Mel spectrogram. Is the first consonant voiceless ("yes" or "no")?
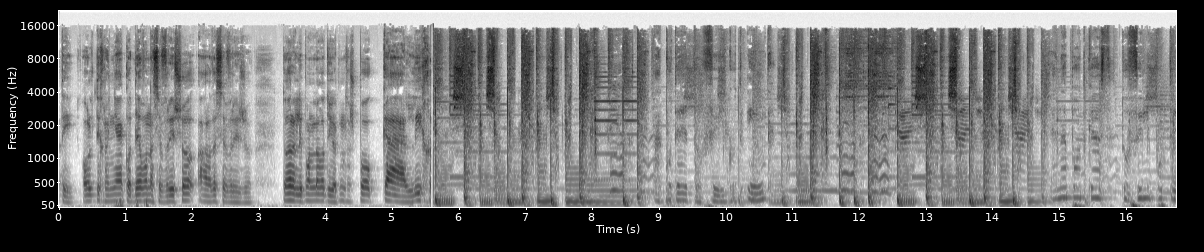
yes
